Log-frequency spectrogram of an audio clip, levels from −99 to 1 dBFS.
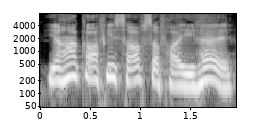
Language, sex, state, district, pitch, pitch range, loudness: Hindi, male, Jharkhand, Ranchi, 200 Hz, 160-220 Hz, -10 LUFS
